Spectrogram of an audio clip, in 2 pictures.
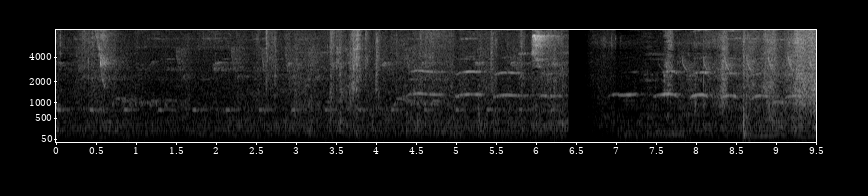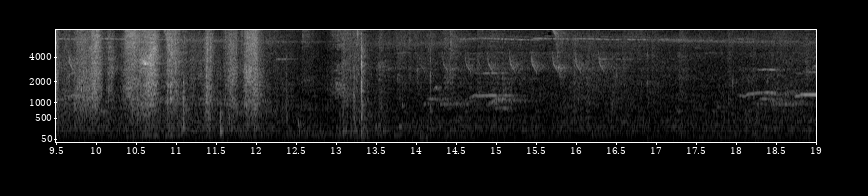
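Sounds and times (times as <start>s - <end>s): bird low calls: 4.1s - 11.0s, 18.0s - 19.0s.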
